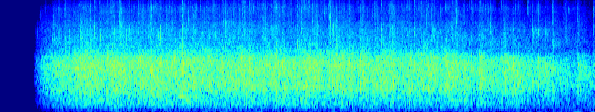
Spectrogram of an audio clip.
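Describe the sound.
Audience applause welcoming a guest speaker at a church conference: dense, even clapping that starts abruptly and holds loud and steady for about six seconds, easing only slightly at the end.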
